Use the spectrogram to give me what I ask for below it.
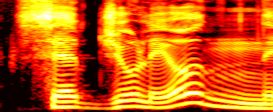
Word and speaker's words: Sergio Leone: Et que ça se prononce Sergio Leone. – Exactement, ça se prononce exactement comme ça.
